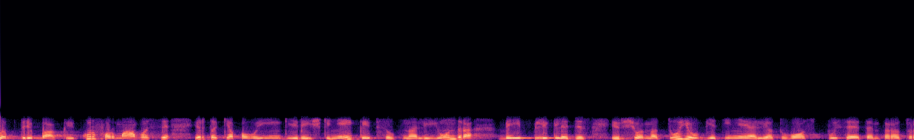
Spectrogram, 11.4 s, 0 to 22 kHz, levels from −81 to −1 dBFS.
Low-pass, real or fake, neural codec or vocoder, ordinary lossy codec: 3.6 kHz; fake; vocoder, 44.1 kHz, 128 mel bands every 512 samples, BigVGAN v2; Opus, 24 kbps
